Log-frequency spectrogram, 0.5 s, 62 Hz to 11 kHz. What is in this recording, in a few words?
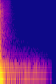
LD Kick; Roland BK-5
